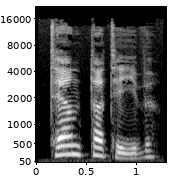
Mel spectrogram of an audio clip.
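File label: "tentativ", Swedish; Uttal: [t'en:tati:v el. -t'i:v]; tentativ adjektiv, tentative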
